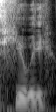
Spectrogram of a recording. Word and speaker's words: Hui: It's H-U-I. Man, it's terrible. I can't. It's awful. I can't do this. I need to know the exact pronunciation. – Yeah. Anyway, I'm probably saying it wrong. – It's Huey. – Huey? – Huey. Chamberlain Huey.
